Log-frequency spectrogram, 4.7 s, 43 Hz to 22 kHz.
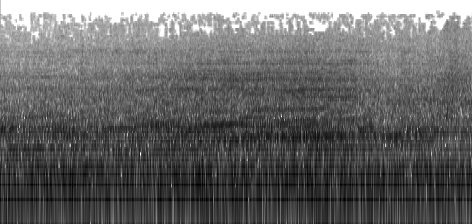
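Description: Chrysler 300's Hemi V8 pulling hard under acceleration, heard from inside the cabin: a steady, slowly rising engine drone as the car gains speed.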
